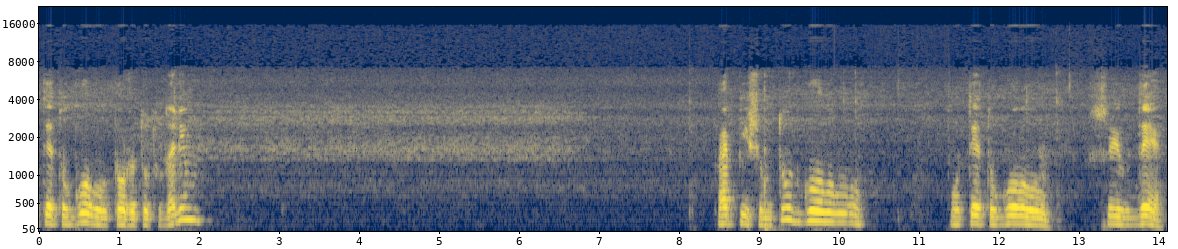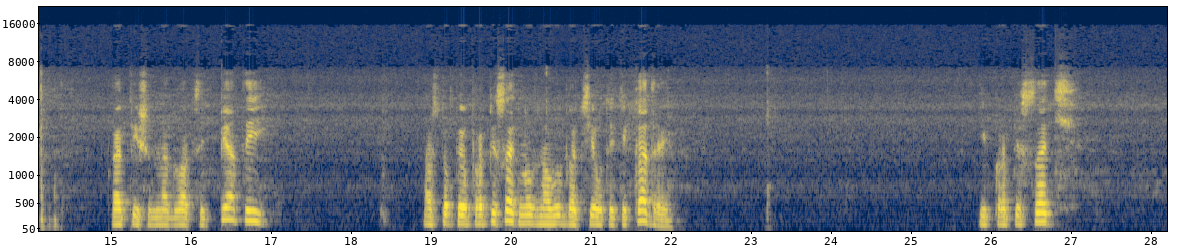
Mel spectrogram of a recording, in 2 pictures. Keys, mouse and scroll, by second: 0.5 Delete, 1.8-8.3 drag, 9.2 i, 10.2 click, 12.4 click, 14.2 shift+d, 19.3-20.6 drag, 22.0-23.4 drag.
